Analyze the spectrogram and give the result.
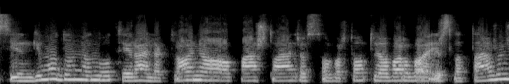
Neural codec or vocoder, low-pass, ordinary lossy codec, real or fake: none; 10.8 kHz; AAC, 48 kbps; real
